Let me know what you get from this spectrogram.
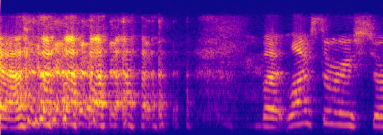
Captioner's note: laughs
